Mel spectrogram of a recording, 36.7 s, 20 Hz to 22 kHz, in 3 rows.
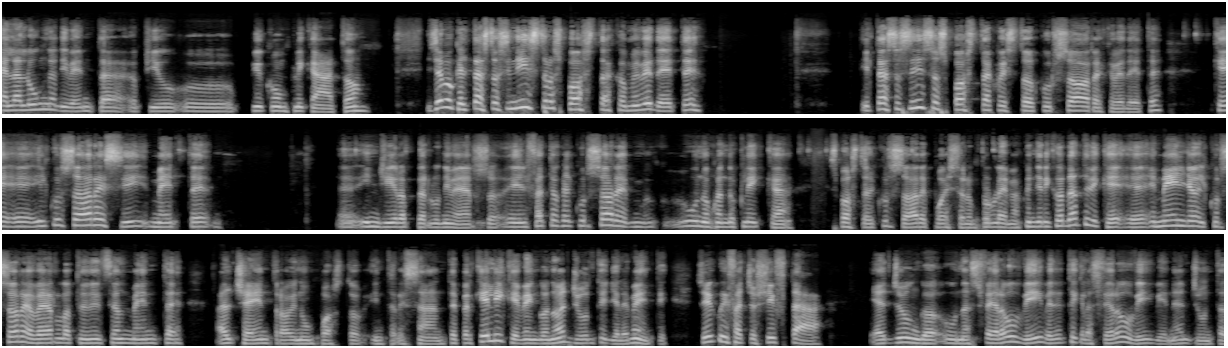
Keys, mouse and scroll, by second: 5.3-7.2 drag, 9.1-11.3 drag, 11.8-18.9 drag, 20.5-24.4 drag, 31.7 shift+a, 34.5 shift+a.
